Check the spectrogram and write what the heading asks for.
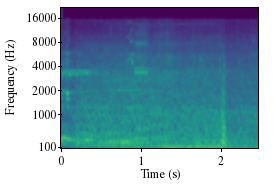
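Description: Land Rover Defender 110's powered deployable side step extending: a low electric motor hum that drops slightly in pitch about midway, starting with a click, over a steady hiss of background noise.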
